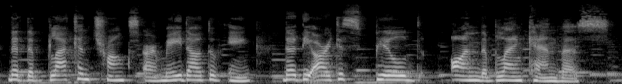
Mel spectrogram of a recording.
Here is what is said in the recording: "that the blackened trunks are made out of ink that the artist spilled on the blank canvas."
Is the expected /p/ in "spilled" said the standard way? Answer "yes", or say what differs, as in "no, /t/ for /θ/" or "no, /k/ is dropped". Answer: no, /b/ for /p/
